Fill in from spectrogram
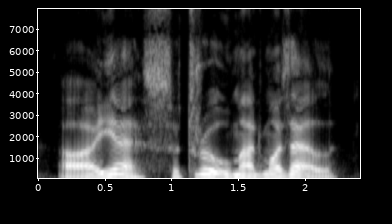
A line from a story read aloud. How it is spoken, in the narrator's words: exclaimed Monte Cristo, as if this simple explanation was sufficient to revive the recollection he sought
